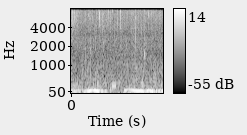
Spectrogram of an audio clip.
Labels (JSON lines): {"label": "biophony", "recorder": "SoundTrap 300"}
